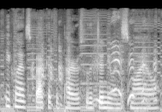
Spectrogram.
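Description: A woman's voice: on the low side, steady tone, a little fast. A woman reading scripted story narration as the narrator of an audio drama. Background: prominent music.

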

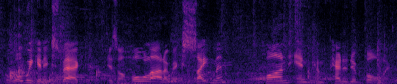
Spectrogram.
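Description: A man's voice: a little high, lively intonation, fairly quick, heavy background noise. A middle-aged man hosting a bowling show in a bowling alley, explaining the format in an upbeat way on a lapel mic. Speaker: host. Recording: loud music underneath.

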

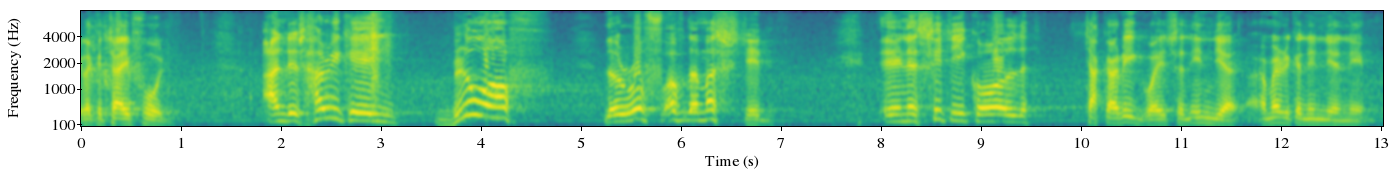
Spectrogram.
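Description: An older man with a Trinidadian accent lectures emphatically into a close stand mic, his voice pitched a little higher than most men's. He throws out rhetorical questions to the audience. A faint hiss of room noise sits under him. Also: sing-song, slow pace, pauses often, darkish tone. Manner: emphatic, rhetorical questions, sweeping hand gestures. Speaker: Islamic lecturer. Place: room with green chairs, indoors. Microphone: stand mic close in front.

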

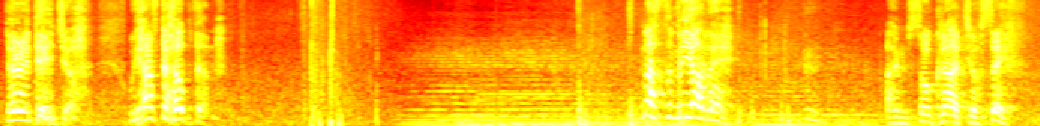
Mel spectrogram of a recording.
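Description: An actor playing a composed, resolute samurai rebel leader in a video game, speaking in a guarded, formal, measured way. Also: male voice, high voice, very animated, sharp tone, a little hiss or hum, exaggerated voice. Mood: urgent, alarmed. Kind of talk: video game cutscene voice acting. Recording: dramatic music behind the voice. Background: game score.

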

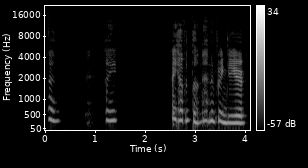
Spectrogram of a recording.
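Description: Slow, halting hurt office coworker played by a woman. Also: high voice, voice pushed up. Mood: upset, pleading. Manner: halting, pleading, sighing pauses. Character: hurt, fed-up female office coworker confronting a bully. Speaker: ASMR roleplay performer. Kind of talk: ASMR roleplay, slow intimate monologue.

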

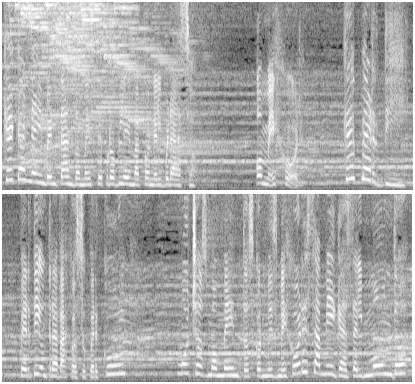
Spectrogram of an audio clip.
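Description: High-voiced, sincere teen girl. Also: lively intonation, moderate pace. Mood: rueful reflection. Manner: earnest, confessional. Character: sensitive, sincere teenage girl, sweet and contrite. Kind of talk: animated cartoon dub. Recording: music behind the voice.

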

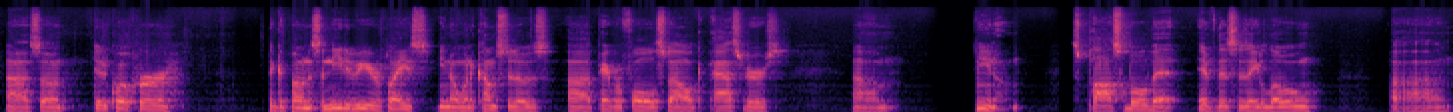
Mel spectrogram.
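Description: A man with a deep, flat voice that is worn hoarse from being sick. He talks in a relaxed, unscripted way at his repair bench, full of pauses and fillers as he works. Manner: relaxed, filler-heavy explaining while working. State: hoarse from illness. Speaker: radio repair technician. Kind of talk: casual workshop narration. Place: workbench in a home repair shop.

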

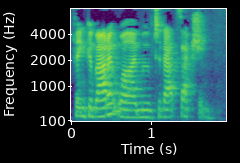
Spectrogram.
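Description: A woman in her thirties reading a children's book aloud like a teacher, explaining deliberately and asking the young listeners questions. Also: medium pitch, flat delivery, bright, forceful tone. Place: small plain room at home, indoors.

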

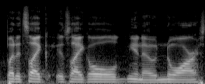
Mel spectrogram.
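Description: Man with a mid-pitched voice, chatting casually. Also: level tone, moderate pace, smooth. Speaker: podcast co-host. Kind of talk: casual chat. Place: small podcast studio room. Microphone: close studio mic with headphones.

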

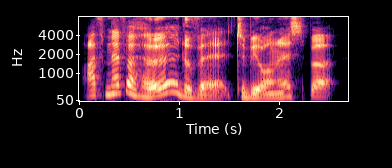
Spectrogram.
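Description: A man's voice: fairly high pitch, big pitch swings, moderate pace. A man hosting an interview, attentive and friendly in conversation. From Netherlands. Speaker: podcast host.

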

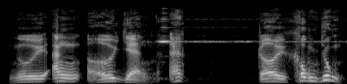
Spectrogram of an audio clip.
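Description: A man playing a commanding but magnanimous older king and father in an animated fairy tale, with an imperious, expansive manner. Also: medium pitch, slow, a little hiss or hum. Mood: magnanimous, jovial. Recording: loud music behind the voice.

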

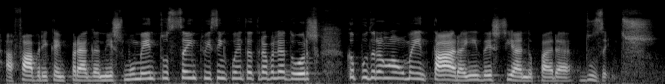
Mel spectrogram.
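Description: Crisp female news anchor. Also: fairly high pitch, expressive, a little fast. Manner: crisp, formal. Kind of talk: news presenting.

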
